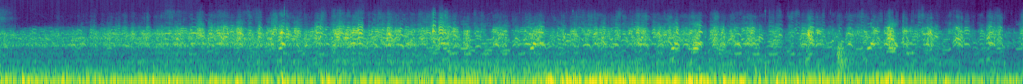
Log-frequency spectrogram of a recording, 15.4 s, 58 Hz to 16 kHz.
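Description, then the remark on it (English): A dense chorus of pink-footed geese honking in flight, many overlapping calls running continuously and fairly loud throughout, with a low steady rumble beneath and no talking. “My last Dumfries goose was on the 10th of April, a small skein of 10 pink feet, low in the mid-afternoon.”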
